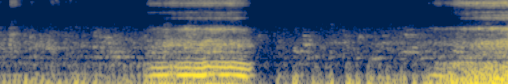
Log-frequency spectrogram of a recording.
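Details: Man snoring very loudly, possibly because he is tired: one deep, rattling, buzzing snore on a single in-breath, then quiet, then a second snore beginning at the end.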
